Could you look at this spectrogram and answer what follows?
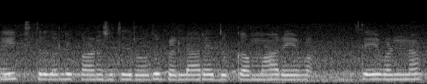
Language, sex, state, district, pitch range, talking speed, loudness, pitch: Kannada, female, Karnataka, Dakshina Kannada, 220-235 Hz, 110 wpm, -15 LUFS, 230 Hz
